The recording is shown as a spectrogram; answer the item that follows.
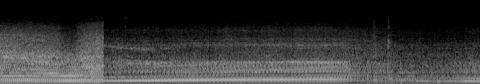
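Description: A Ford GT engine revs in a 2004 car commercial with a loud, continuous harmonic growl. The pitch climbs, drops sharply at a gear change, climbs steadily again, then falls away and settles near the end.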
